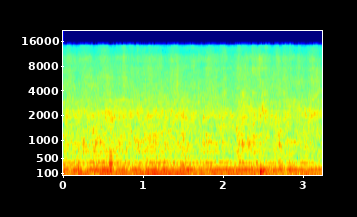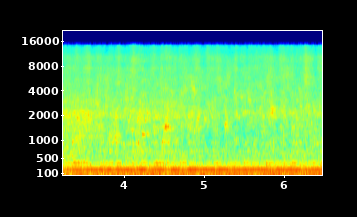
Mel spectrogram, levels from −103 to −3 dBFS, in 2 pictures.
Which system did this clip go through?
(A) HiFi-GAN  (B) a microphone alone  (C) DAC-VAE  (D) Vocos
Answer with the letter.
C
